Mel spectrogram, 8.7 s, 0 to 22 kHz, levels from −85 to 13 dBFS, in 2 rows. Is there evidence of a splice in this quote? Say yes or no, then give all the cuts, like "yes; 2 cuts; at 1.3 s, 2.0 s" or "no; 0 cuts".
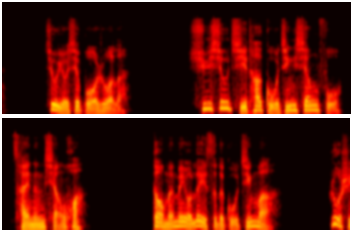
no; 0 cuts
